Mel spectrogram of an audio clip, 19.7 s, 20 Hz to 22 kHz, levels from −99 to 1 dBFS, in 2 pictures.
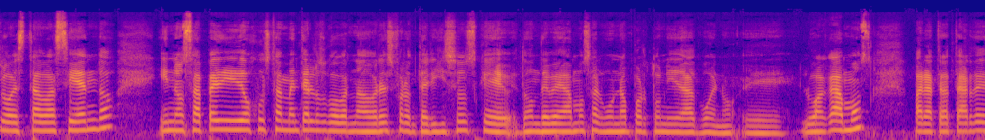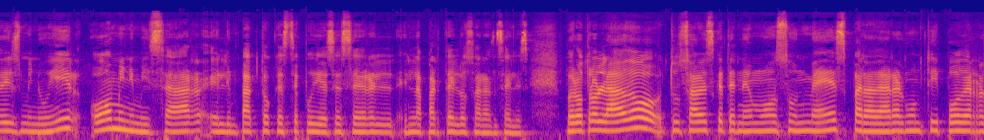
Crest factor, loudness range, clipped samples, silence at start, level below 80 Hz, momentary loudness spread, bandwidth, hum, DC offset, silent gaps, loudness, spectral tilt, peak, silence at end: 22 dB; 5 LU; under 0.1%; 0 s; -56 dBFS; 10 LU; 17 kHz; none; under 0.1%; none; -25 LUFS; -3 dB/octave; -6 dBFS; 0 s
